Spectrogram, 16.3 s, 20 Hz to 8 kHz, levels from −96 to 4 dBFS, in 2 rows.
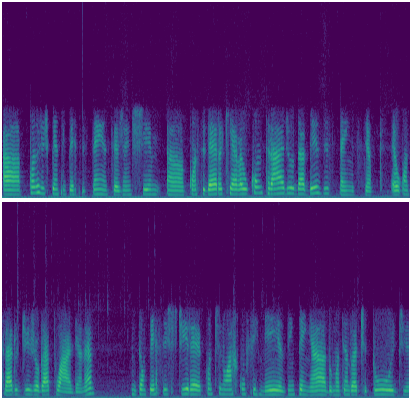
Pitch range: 175-210 Hz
